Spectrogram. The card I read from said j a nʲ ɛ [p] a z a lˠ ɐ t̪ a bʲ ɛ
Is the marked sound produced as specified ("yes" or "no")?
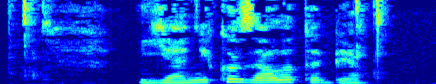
no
